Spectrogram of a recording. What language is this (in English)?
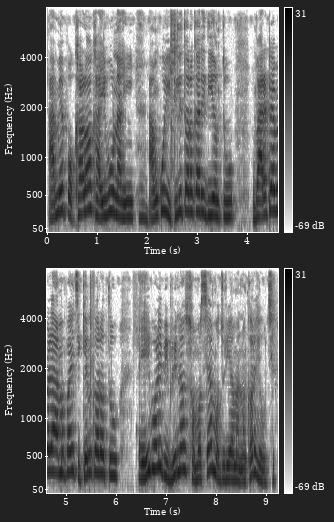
Odia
